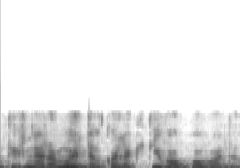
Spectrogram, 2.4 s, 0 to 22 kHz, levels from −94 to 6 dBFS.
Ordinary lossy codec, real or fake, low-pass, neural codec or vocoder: AAC, 48 kbps; fake; 7.2 kHz; codec, 16 kHz, 4.8 kbps, FACodec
